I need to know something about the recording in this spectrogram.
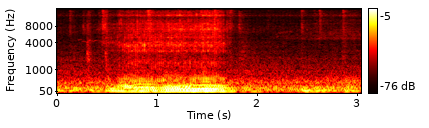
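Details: Chow Chow snoring: one drawn-out, deep, vibrating inhale of just over a second, followed by soft, quiet breathing.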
